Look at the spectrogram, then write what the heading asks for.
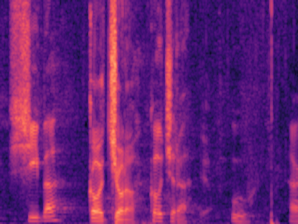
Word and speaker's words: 꺼져라: Kotara. How do I do? Shiba Kotara. There's a bit of a G in the middle. Shiba 꺼져라. Kochara.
